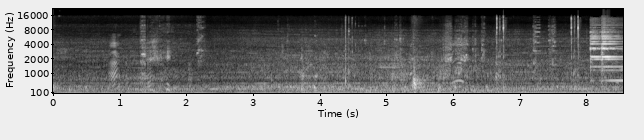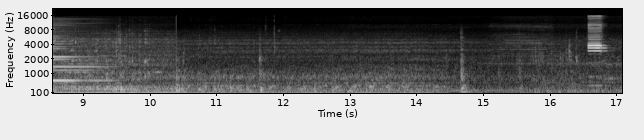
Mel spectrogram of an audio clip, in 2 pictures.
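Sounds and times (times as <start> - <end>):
vehicle horn: 16.6 - 16.9.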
